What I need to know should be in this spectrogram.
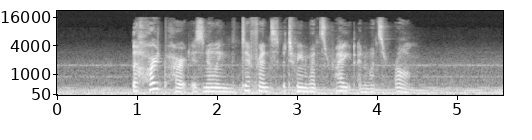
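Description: A young woman answers softly and sadly, close by.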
